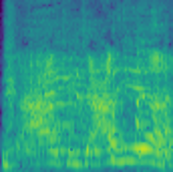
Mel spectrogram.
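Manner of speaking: very loud shout, bellowed at full volume. Speaker imagines what if Arnold Schwarzenegger were it: Arnold Schwarzenegger impression. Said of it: "what if Arnold Schwarzenegger was it".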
